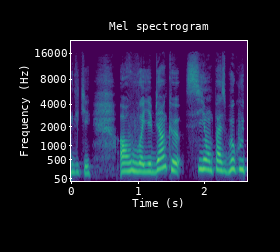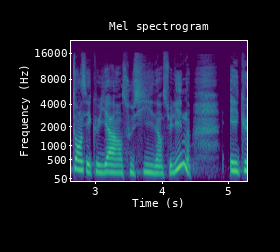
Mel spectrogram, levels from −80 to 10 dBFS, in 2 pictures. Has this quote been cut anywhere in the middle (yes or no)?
yes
